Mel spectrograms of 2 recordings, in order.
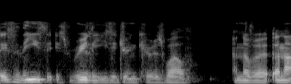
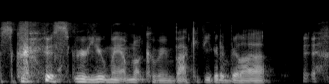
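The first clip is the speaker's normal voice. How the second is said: ordinary delivery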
